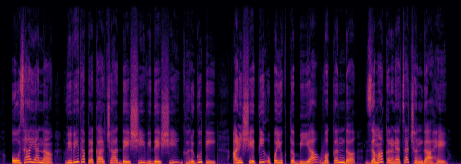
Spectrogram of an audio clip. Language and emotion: Marathi, neutral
